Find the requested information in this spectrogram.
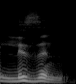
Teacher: It's not listen, it's listen. When you say listen, you are replacing the s with a z sound, which is incorrect.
